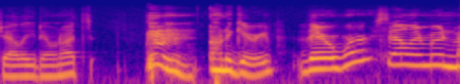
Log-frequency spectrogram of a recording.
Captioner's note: clears throat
